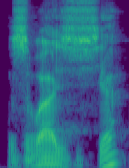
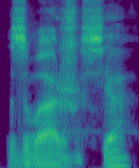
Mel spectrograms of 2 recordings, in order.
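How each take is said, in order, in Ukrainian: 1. Звук «ж» переходить у звук «з». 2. Звук «ж» вимовляється так, як написано. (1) "а вимовляти слід" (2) "На письмі"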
